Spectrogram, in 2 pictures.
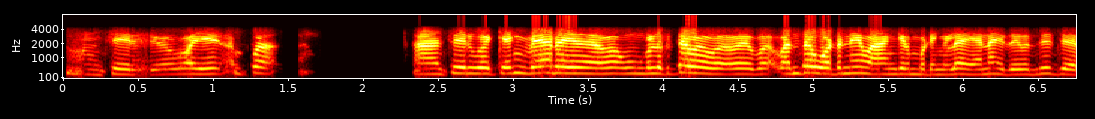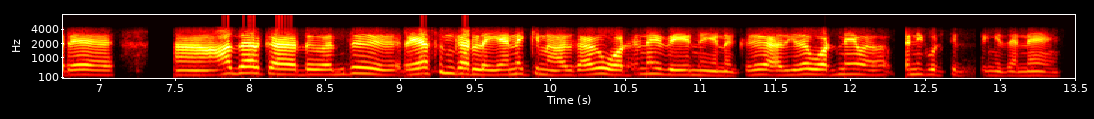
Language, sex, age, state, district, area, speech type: Tamil, female, 30-45, Tamil Nadu, Namakkal, rural, conversation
